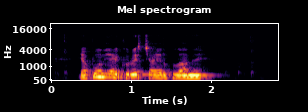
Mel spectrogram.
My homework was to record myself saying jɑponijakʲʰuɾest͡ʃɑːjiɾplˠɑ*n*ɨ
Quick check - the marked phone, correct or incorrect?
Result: correct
